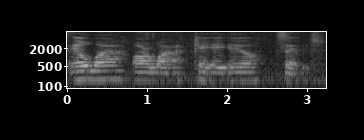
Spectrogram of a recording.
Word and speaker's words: Lyrykal Savage: It's Lyrykal Savage. I say that one more time, because, you know, I didn't spell it right.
